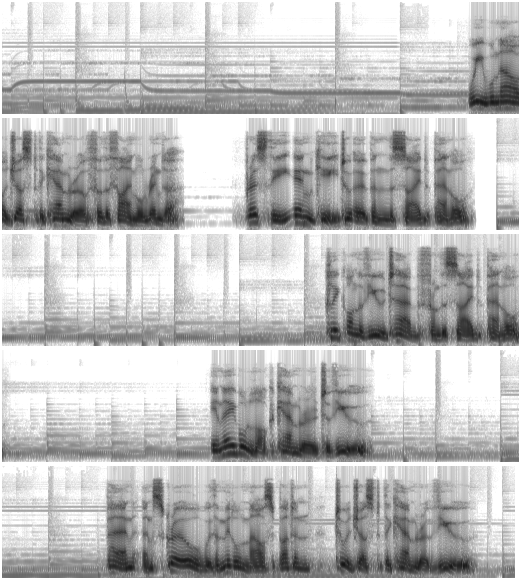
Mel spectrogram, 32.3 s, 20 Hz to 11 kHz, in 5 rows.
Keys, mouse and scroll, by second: 7.0 n, 10.1 n, 16.7 click, 20.8 click, 25.9 click.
